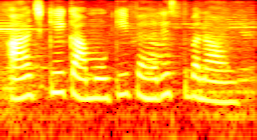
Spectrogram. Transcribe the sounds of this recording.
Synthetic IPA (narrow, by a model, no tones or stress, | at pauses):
ãːd͡ʒkekaːmõkifɛɦɾɪst̪bɐnaːõː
